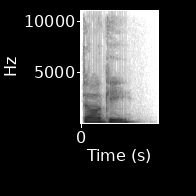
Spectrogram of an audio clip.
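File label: "doggie", British English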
